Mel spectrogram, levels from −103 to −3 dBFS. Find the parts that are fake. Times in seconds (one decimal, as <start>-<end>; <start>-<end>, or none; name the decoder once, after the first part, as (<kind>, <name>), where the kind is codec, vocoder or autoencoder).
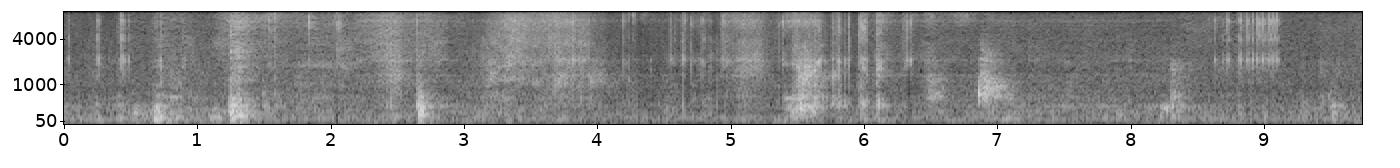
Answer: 2.2-3.2 (codec, SNAC); 3.6-8.3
